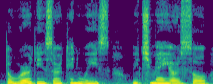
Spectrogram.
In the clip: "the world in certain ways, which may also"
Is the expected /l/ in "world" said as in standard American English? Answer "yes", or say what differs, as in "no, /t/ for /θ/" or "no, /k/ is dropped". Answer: no, /l/ is dropped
